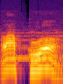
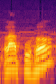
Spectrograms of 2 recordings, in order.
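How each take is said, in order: First: No h sound is heard before the final vowel. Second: A clear h sound is heard before the final vowel. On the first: The speaker calls it right. "seperti lawue, hanya samar" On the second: The speaker calls it wrong. "Jadi bukan labuho"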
